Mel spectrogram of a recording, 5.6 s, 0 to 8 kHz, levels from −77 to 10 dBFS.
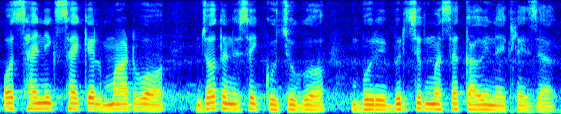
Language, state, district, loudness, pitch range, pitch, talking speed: Kokborok, Tripura, West Tripura, -15 LUFS, 125-145 Hz, 135 Hz, 170 wpm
